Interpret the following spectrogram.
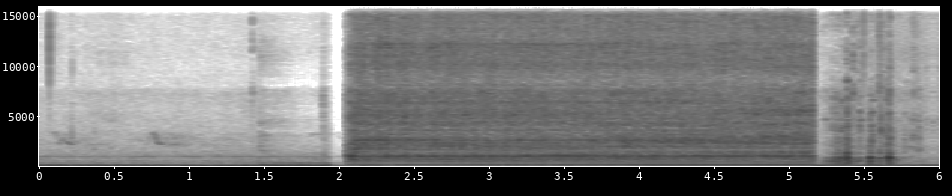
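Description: Small 12 V piston air compressor built into a Stanley jump starter, running steadily as it pumps up a bicycle tyre. It starts abruptly about two seconds in and cuts off about a second before the end. Its worn piston ring has been patched with hot glue.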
